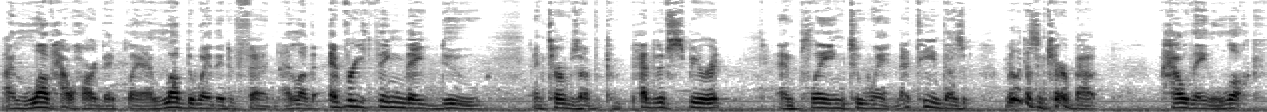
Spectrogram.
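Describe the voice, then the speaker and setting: A man's voice: medium pitch, measured pace, gravelly, mellow. A man giving emphatic post-game sports commentary as an analyst, building points through repetition.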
